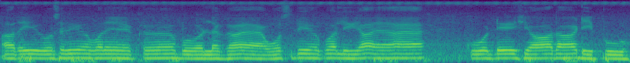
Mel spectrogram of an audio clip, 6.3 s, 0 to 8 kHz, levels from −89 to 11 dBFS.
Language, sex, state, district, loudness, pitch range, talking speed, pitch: Punjabi, male, Punjab, Kapurthala, -12 LUFS, 150-160 Hz, 170 wpm, 155 Hz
